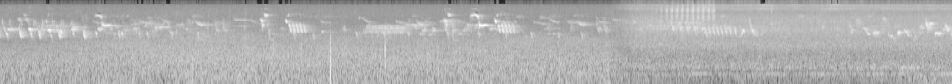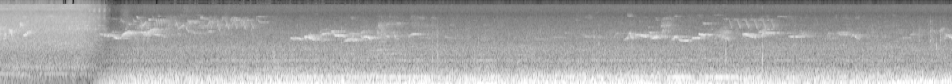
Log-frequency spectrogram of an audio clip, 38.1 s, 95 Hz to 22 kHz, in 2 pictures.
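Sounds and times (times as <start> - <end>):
birds chirping: 0.0 - 24.0
rasping pulsed bird calls: 12.3 - 21.0
loud low rumble: 21.0 - 38.0.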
